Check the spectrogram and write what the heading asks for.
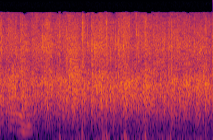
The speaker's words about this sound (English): Can he give that brother one of those applause or something, you know? Perfect. Yeah, there we go.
